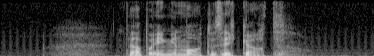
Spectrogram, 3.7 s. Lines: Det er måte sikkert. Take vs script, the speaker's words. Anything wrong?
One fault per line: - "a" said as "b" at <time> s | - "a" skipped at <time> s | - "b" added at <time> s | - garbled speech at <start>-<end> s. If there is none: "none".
- "på ingen" added at 1.4 s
